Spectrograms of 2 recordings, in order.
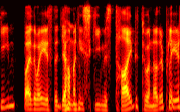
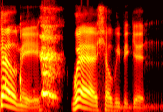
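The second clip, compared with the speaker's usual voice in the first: loud, intense, goofy, swooping romantic vampire voice; 8 dB louder than usual. Voicing a romantic, goofy vampire with a hand to his chest: romantic, goofy vampire voice. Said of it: "the intensity of a romantic, if goofy, vampire".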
